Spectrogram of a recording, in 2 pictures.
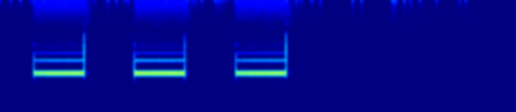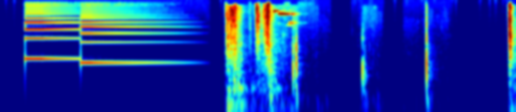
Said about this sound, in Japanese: ま、入る前に一応チャイム鳴らしてもらっていい？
